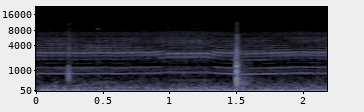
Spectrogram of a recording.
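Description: Benchtop automation trainer with pneumatic cylinders and a conveyor running: a steady buzzing machine whine, dipping slightly in pitch just past the middle, with a faint click early on and a sharp mechanical click about a second and a half in.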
